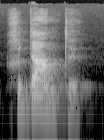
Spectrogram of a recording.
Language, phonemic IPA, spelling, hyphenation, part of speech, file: Dutch, /ɣəˈdaːn.tə/, gedaante, ge‧daan‧te, noun, Nl-gedaante.ogg
- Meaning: form, appearance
